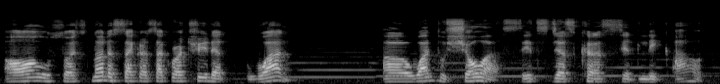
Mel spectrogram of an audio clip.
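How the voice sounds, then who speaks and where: A man streaming a game with casual commentary, thinking aloud in halting, non-native phrasing. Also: fairly high pitch, a bit bright, faint music behind. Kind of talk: casual let's play commentary.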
